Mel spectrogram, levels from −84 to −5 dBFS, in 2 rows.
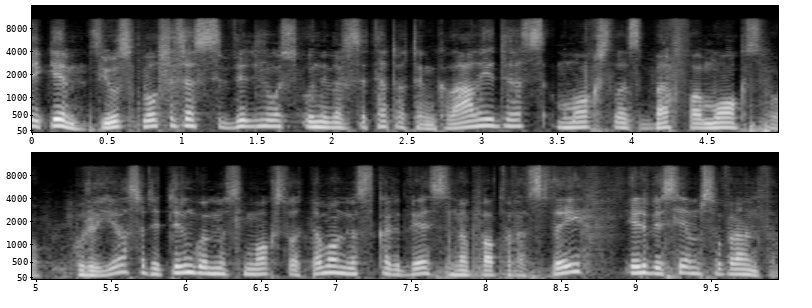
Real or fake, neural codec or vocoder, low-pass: fake; codec, 16 kHz in and 24 kHz out, 0.8 kbps, FocalCodec, streaming, 65536 codes; 10.8 kHz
